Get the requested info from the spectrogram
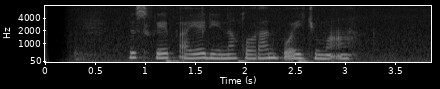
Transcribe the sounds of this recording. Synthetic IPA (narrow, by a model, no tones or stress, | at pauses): bəskɾɪpa̰jadinakɔɾanpo̰ɛd͡ʒuma̰ʔah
